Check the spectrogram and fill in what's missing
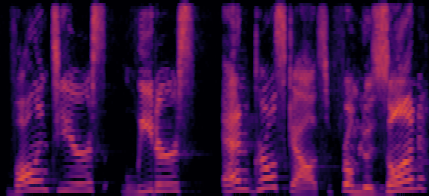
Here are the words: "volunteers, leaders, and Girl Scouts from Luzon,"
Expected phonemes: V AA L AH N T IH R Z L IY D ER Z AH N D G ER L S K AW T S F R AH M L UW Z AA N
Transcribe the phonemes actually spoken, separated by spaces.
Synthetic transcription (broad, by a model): V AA L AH N T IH R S L IY D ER S AH N D G ER L S K AW T S F R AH M L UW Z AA N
